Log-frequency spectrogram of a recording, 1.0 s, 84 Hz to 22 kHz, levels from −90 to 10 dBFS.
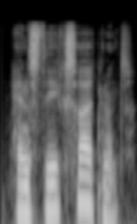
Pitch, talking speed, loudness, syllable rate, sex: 110 Hz, 175 wpm, -16 LUFS, 8.2 syllables/s, male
